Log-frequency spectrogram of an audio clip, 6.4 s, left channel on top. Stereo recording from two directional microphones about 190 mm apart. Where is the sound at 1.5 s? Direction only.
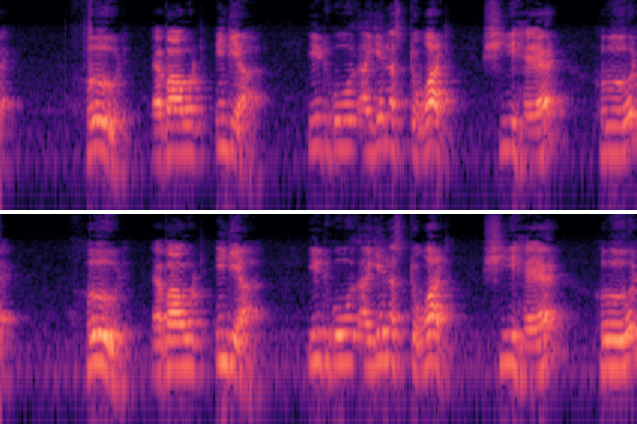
50° left (ahead or behind).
